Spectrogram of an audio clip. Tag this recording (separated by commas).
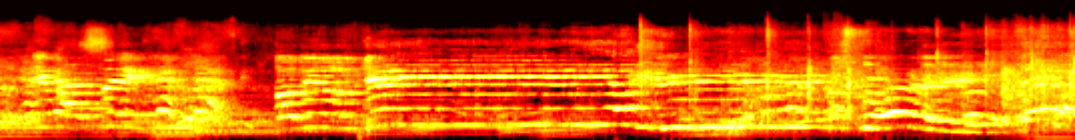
Music, Speech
